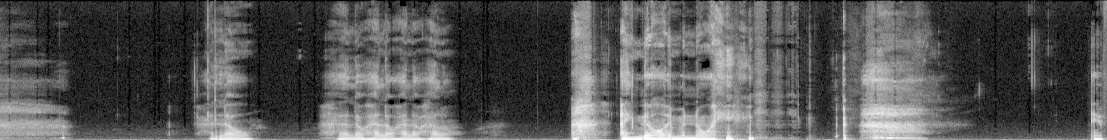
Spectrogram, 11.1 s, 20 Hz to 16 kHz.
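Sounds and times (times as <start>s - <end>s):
woman speaking: 2.0s - 2.6s, 3.3s - 4.6s, 5.8s - 7.6s
woman laughing: 7.1s - 9.1s
woman exhaling breathily: 8.6s - 9.4s.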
